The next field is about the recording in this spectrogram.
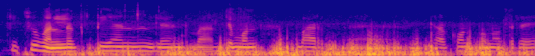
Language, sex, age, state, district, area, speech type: Santali, female, 45-60, Jharkhand, East Singhbhum, rural, spontaneous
